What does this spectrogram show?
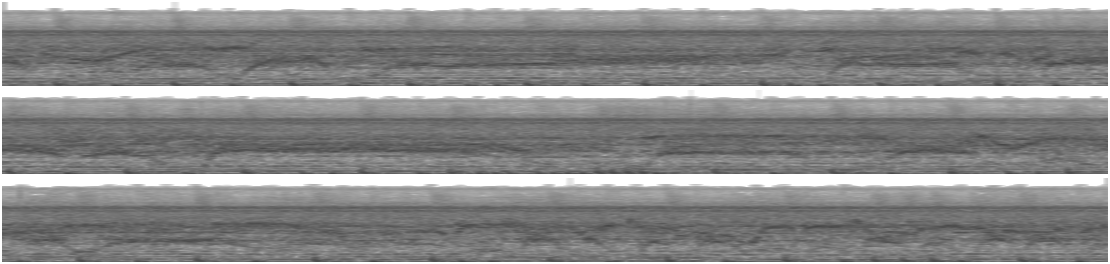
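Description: Heavy metal song: distorted electric guitars and bass playing loud and steady, with harsh yelled vocals over them.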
